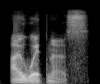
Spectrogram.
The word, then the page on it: Eyewitness: British English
